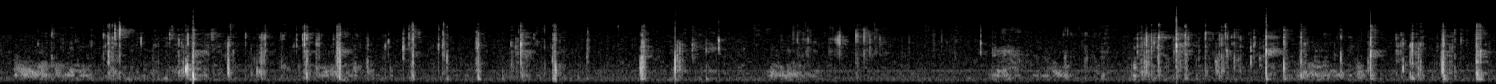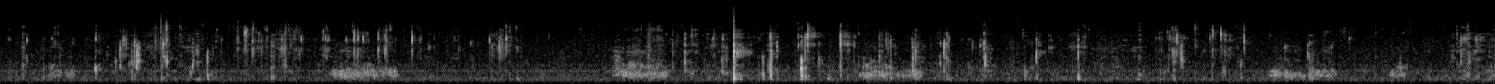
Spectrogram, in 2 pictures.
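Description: Close-miked chewing of creamy macaroni and cheese, with many irregular wet mouth clicks and smacks.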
